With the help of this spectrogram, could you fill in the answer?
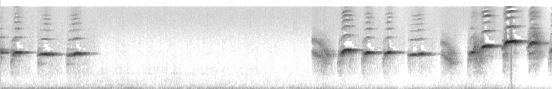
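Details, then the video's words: A whistling bird sings a few steady, clear notes, falls silent for several seconds, then resumes with quicker whistles that climb higher in pitch toward the end, in near-silent surroundings. "whistling bird"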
